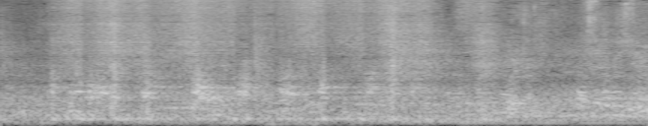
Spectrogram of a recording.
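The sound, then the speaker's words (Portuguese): Locomotive passing by, a loud continuous rumble with hissing and rhythmic rail clatter that stays strong for the whole stretch. “Passa uma locomotiva aqui.”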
